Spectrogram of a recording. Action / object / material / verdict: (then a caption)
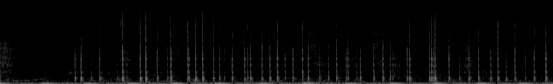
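scrape / paperback book with glossy paper cover / paper / none. Long nails scratch across the glossy paper cover of the blue paperback novel "Delirium," held upright and solid. A quick, fairly steady run of short, dry, bright scratching strokes repeats rapidly, each stopping almost at once with no ring.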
